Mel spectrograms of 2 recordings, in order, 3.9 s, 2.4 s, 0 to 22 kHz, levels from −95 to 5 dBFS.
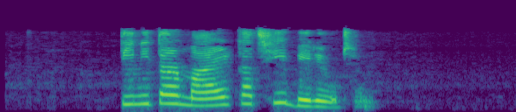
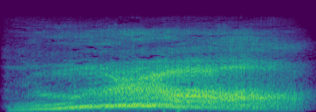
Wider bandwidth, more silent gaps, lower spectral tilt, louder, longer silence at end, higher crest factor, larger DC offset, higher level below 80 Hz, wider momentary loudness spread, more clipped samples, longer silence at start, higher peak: about the same, 8.2 kHz vs 9 kHz; neither; second, -1 dB/octave vs -6.5 dB/octave; about the same, -16 LUFS vs -17 LUFS; first, 1.1 s vs 0.1 s; about the same, 18 dB vs 16 dB; neither; second, -68 dBFS vs -56 dBFS; second, 8 LU vs 11 LU; neither; first, 0.9 s vs 0.1 s; about the same, -2 dBFS vs -2 dBFS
